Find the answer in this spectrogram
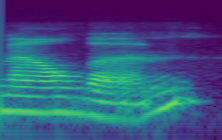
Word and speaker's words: Melbourne: You live in Melbourne, Florida, which is, oh, wow. Now that is interesting. So you would pronounce that Melbourne, wouldn't you? Whereas we would pronounce it Melbourne.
